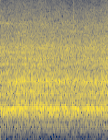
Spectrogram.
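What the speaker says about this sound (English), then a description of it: "Crowds. What an atmosphere." A packed rugby stadium crowd at an Ireland versus New Zealand All Blacks test match roars in a dense, steady, unbroken wash of noise from start to end.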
